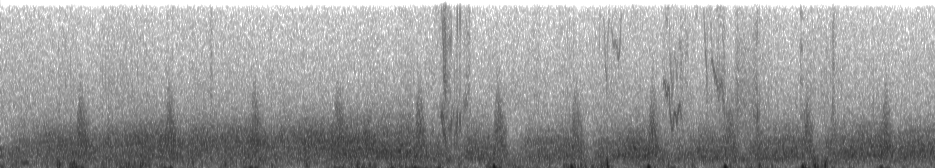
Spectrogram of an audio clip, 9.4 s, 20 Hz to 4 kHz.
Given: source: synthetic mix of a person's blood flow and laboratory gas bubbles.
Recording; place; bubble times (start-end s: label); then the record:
Doppler ultrasound of blood flow; subclavian vein
0.16-0.30 s: bubbles
0.56-0.68 s: bubbles
1.66-1.95 s: bubbles
2.08-2.13 s: bubbles
4.28-4.76 s: bubbles
7.31-7.68 s: bubbles
7.93-8.04 s: bubbles
8.21-8.49 s: bubbles
From the record:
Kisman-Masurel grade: 221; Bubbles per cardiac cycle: several, 3 to 8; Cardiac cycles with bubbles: 10 to 50%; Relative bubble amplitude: barely perceptible (0.100 to 0.250); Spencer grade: 2 (many but less than half of the cardiac periods contain bubble signals, singularly or in groups); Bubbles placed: anywhere in the cardiac cycle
